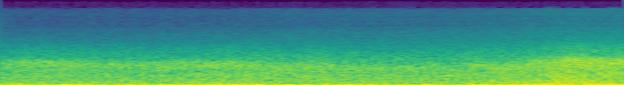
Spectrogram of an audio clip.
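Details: Low, steady rumble of engine or wind noise with no animal voices, dominated by deep tones and slowly growing louder toward the end.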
